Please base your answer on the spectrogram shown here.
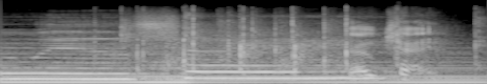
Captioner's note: applause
